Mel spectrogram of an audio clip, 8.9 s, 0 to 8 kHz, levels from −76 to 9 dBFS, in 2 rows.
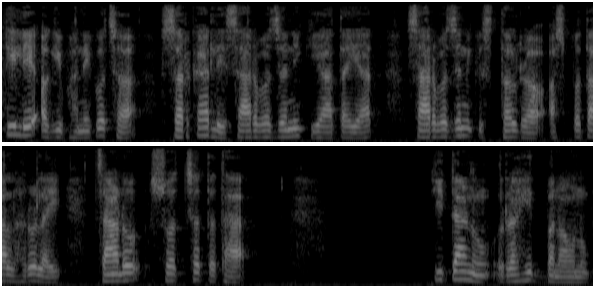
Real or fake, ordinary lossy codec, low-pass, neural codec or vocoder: real; MP3, 48 kbps; 7.2 kHz; none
